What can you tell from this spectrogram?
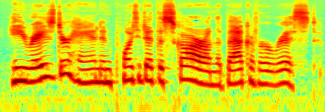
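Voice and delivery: ordinary delivery, nothing marked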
